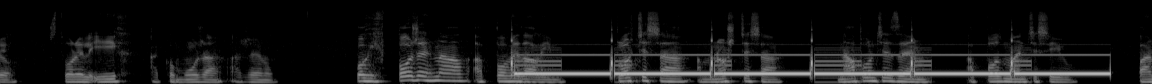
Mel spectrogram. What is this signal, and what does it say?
Radio time signal (WWV, Colorado), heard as ticks, one a second, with speech in Slovak.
